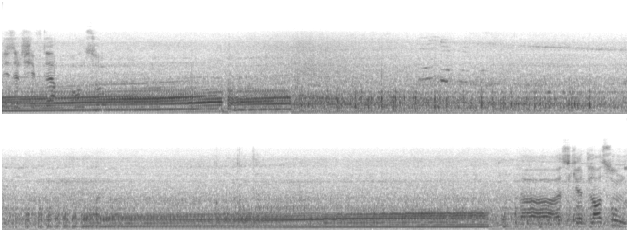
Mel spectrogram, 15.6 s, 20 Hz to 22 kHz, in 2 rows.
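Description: A Yamaha MT-09 motorcycle fitted with an Arrow exhaust and a quickshifter revs loud and close, its engine note climbing and dropping in steady harmonic sweeps with a brief shift break near the start, running continuously.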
